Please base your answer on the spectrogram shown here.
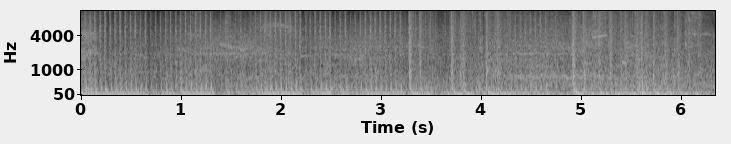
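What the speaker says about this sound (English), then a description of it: "Don't mind the drilling sound." Loud mechanical drilling in the video game Helldivers 2, heard amid rapid bursts of gunfire and chaotic combat noise that run continuously over the whole stretch.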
